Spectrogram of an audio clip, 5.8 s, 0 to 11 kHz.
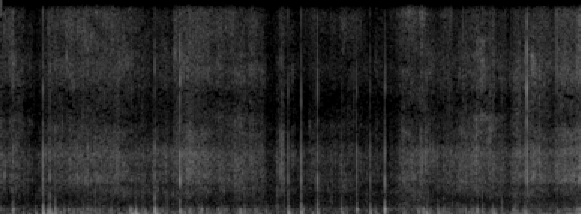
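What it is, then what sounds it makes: Plastic bubble wrap envelope. A flat blue plastic bubble wrap envelope is tapped with long polished fingernails, giving a quiet run of soft, dull, low taps. There are 12 short, dry taps with almost no ring, spread irregularly over a constant low rumble.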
